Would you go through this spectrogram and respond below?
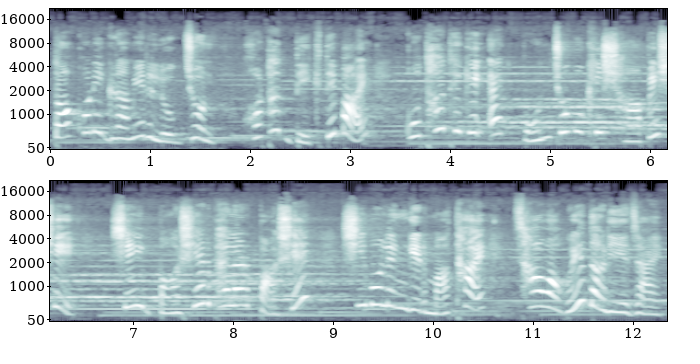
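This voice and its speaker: A woman's voice: extremely high pitch, very animated, a little slow, music in the background. A woman narrating a scripted cartoon story as its storyteller.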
